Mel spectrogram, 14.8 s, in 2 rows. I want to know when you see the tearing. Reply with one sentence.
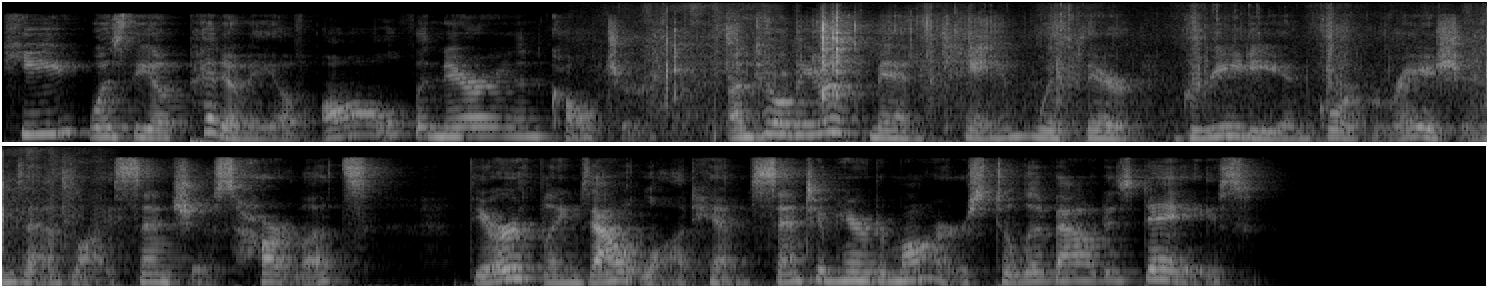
The tearing can be heard from 3.3 to 5.0 s.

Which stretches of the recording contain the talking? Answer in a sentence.
You can hear the talking from 0.0 to 13.7 s.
